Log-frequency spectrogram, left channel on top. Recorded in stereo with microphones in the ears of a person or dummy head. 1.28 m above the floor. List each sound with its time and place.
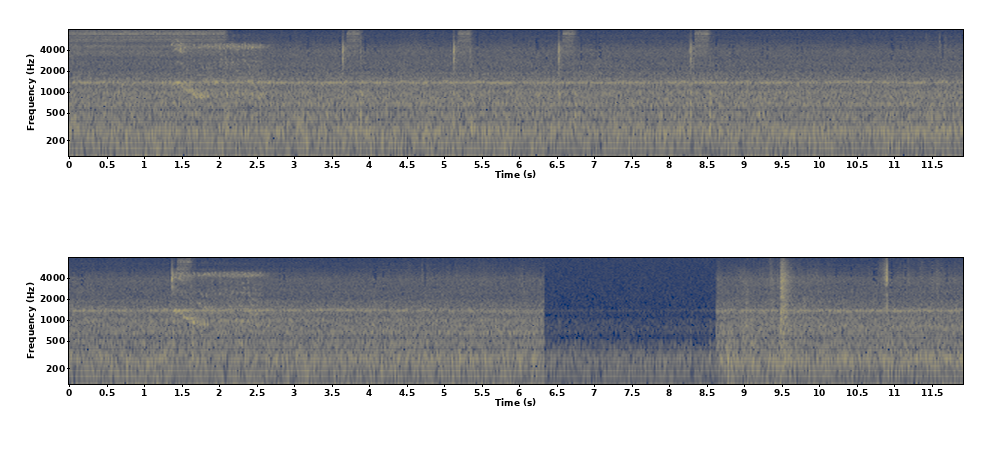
1.4 s laughter: 50° right (ahead or behind), 9.5 m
